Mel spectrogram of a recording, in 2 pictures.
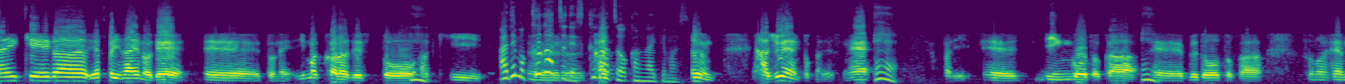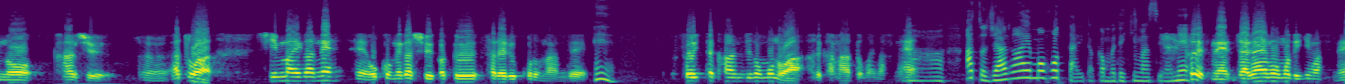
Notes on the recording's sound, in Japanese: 今日の電話インタビューは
